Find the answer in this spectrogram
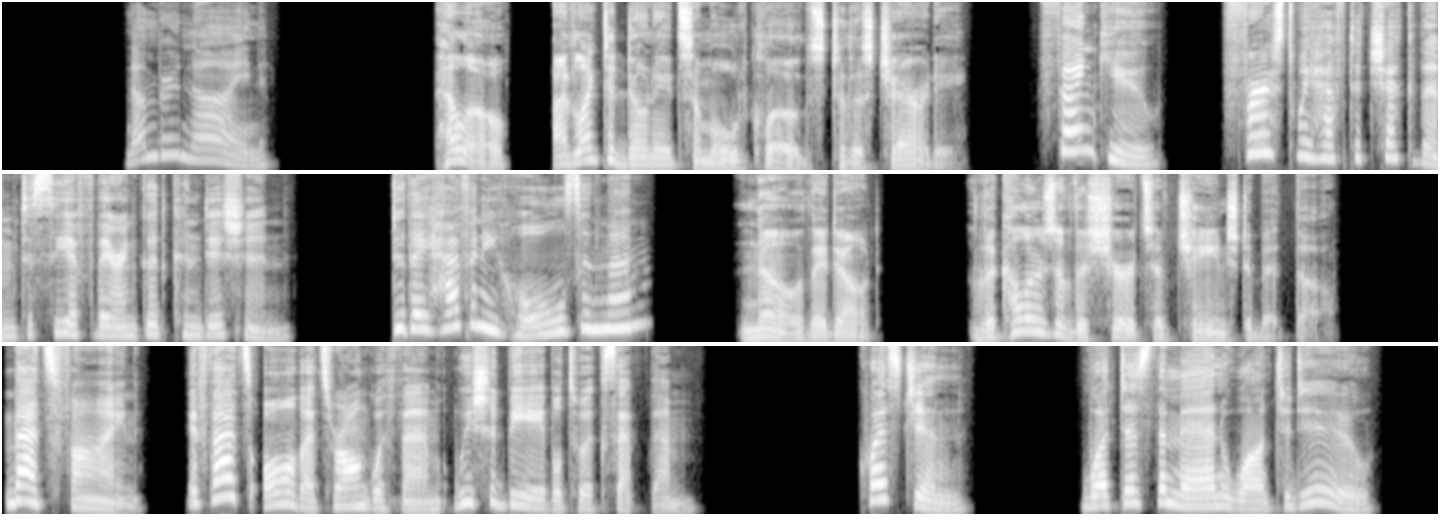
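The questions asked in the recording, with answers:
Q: What does the man want to do?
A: Donate old clothes to charity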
